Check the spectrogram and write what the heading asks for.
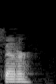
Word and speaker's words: Centre: C-E-N-T-R-E. You notice they do the English style center? Century. And I know it's pronounced center.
